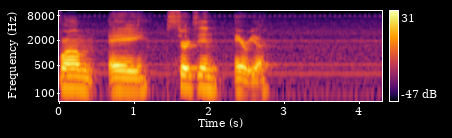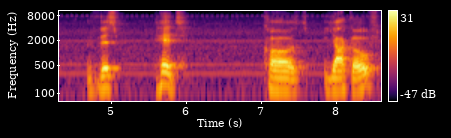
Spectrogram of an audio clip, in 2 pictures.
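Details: Speaker working on his stuttering, deliberately talking slower to correct it during a religious talk; stuttering.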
